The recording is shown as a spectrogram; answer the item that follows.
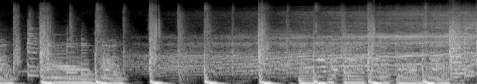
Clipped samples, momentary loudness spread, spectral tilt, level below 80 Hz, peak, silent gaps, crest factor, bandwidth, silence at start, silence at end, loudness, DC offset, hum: under 0.1%; 6 LU; -4 dB/octave; -16 dBFS; 0 dBFS; none; 12 dB; 18.5 kHz; 0 s; 0 s; -13 LUFS; under 0.1%; none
